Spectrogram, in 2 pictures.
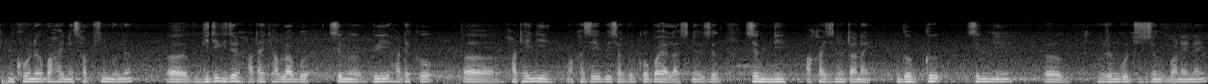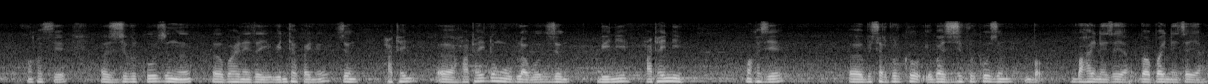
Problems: none marked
